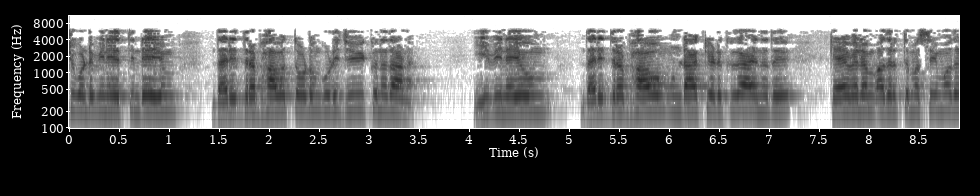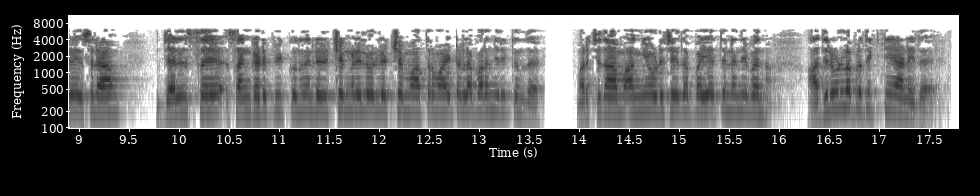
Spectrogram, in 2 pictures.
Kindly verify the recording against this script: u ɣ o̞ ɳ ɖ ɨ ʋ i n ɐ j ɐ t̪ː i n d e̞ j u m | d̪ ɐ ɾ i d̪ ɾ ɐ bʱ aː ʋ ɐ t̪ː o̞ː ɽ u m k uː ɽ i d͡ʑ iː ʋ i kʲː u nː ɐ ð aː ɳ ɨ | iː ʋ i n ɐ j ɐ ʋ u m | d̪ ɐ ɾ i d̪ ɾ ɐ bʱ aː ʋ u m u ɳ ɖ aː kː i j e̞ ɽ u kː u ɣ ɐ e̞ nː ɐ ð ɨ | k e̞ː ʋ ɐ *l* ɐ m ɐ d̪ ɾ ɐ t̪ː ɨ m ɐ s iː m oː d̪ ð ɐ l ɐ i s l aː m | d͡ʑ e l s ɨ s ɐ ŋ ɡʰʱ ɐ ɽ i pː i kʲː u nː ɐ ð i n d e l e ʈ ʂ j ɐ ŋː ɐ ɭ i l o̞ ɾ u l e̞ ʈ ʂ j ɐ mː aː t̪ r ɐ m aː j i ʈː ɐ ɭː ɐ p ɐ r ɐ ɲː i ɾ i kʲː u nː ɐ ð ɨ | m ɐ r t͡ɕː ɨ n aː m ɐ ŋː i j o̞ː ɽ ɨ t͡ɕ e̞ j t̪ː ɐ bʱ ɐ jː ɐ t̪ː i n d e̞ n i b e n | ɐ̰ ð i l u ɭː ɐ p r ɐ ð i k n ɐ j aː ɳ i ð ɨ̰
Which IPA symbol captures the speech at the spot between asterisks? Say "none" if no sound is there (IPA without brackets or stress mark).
l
